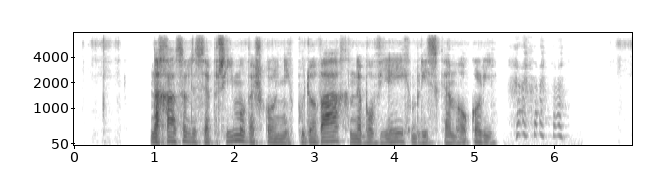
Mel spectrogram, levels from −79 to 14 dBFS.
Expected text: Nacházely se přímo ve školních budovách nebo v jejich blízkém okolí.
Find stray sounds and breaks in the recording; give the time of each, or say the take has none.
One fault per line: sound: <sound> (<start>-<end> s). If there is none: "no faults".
sound: laugh (5.4-6.2 s)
